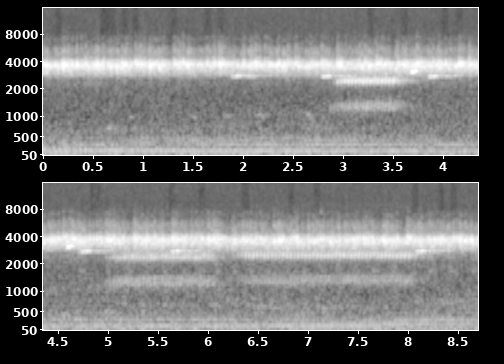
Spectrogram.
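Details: Swamp at night in backwoods North Carolina, where tree frogs give several drawn-out buzzy calls lasting about a second, partly overlapping one another, against a constant shrill hum from the surrounding chorus.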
